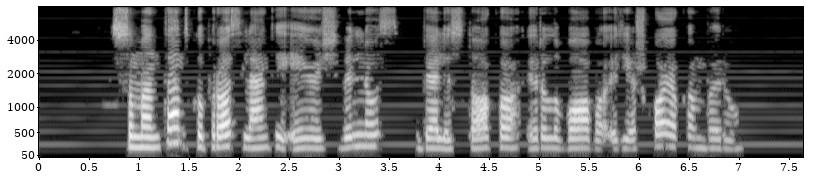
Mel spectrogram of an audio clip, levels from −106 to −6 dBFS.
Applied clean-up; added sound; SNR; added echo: classical method spectral subtraction.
